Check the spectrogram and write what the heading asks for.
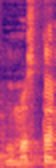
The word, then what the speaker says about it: ഗുമസ്ഥൻ: ഗുമസ്ഥനാണോ ഗുമസ്ഥനാണോ ശരിയായ പദം അപ്പൊ ഇതിൽ സംഭവിച്ചിരിക്കുന്നത് എന്താണ് ഉച്ചാരണ വൈകല്യമാണ് അല്ലെങ്കിൽ ഉച്ചാരണ ദോഷമാണ് ഇവിടെ സംഭവിക്കുന്ന തെറ്റ് കാരണം എന്താണ് ഇവിടുത്തെ ഈ രണ്ട് അക്ഷരങ്ങളെ പരസ്പരം മാറി പ്രയോഗിക്കുന്നതാണ് ഇവിടെ സംഭവിച്ച തെറ്റ് ഇതിൽ ശരിയായ രൂപം ഏതെന്ന് ചോദിച്ചു കഴിഞ്ഞാൽ ഗുമസ്ഥൻ എന്ന് പറയുന്ന വാക്കാണ് ശരിയായ പ്രയോഗം പക്ഷേ നമ്മൾ രണ്ടും പ്രയോഗിക്കാറുണ്ട്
